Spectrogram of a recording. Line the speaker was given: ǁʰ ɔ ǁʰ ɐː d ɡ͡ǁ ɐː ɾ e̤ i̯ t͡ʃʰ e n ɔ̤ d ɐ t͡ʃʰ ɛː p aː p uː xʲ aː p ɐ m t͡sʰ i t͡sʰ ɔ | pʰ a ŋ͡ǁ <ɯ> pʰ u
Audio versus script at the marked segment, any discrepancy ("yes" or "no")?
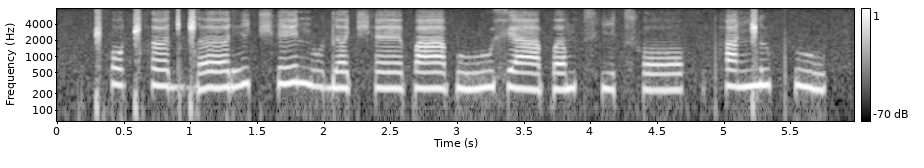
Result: no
